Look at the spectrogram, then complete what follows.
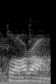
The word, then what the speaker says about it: Clarins: Bacanya Clarong, tapi ya lupa Clarins.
